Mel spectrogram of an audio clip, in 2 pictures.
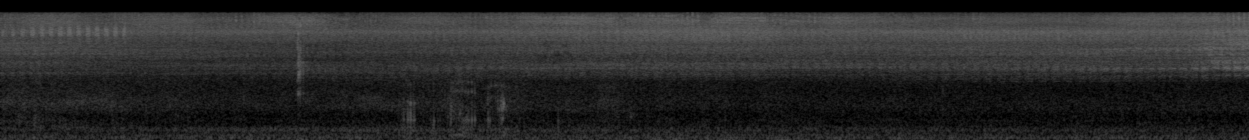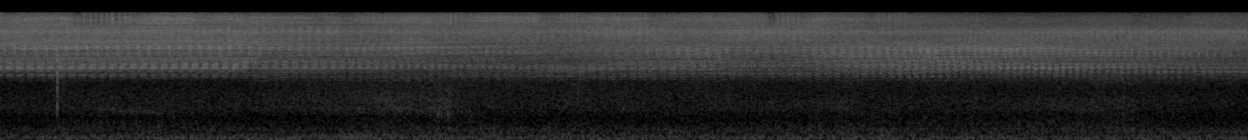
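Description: Insects buzzing in a high, shrill chorus that grows louder about halfway through, over a steady low rumble.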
